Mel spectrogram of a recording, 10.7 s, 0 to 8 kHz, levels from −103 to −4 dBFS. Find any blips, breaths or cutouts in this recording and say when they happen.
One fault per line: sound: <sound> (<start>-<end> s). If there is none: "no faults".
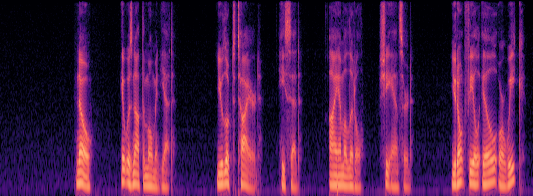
no faults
